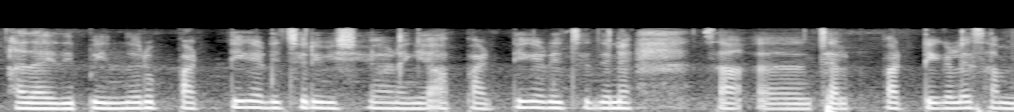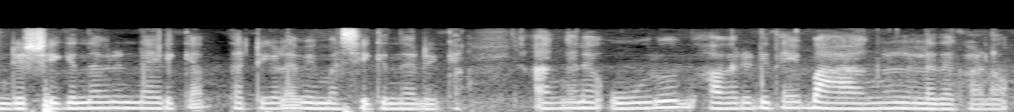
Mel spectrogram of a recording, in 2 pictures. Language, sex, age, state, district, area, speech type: Malayalam, female, 18-30, Kerala, Palakkad, rural, spontaneous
